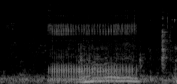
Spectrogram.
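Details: Small dog snoring, usually not this loud: a single loud, rough, snorting inhaled snore lasting about a second, with a low rattling tone.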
